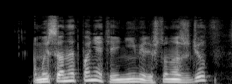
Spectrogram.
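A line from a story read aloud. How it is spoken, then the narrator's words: Plain. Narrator (Russian): сказала Таппинс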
